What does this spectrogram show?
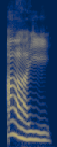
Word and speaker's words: hai: abbiamo detto o E qua si pronuncia ai e la h sempre non si pronuncia E tu quanti anni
